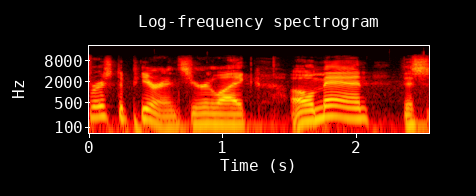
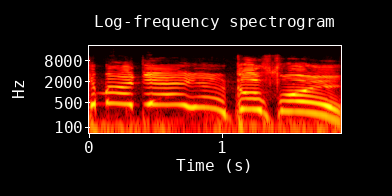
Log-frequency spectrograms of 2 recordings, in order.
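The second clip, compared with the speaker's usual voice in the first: put-on very high, slow, drawn-out little-kid cheering. Imitating a kid cheering his dad on in a fight: imitating a kid cheering. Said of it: "his kid going like".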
